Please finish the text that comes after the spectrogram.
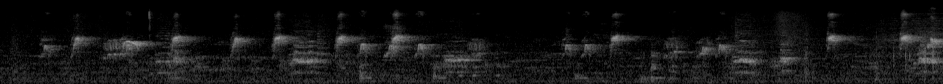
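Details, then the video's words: Fighting song of red-whiskered bulbuls at a decoy trap, 11 January 2016: short, clear whistled phrases of a few chirpy notes each, repeated roughly every half second to second, with brief pauses between groups. "Bẫy đấu chim chào mào bị điên"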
